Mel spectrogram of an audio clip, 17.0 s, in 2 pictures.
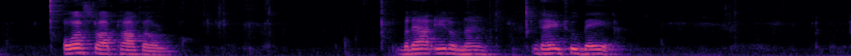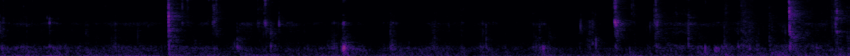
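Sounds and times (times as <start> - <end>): person chewing wetly: 1.6 - 4.0, 4.9 - 5.4, 6.4 - 17.0.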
